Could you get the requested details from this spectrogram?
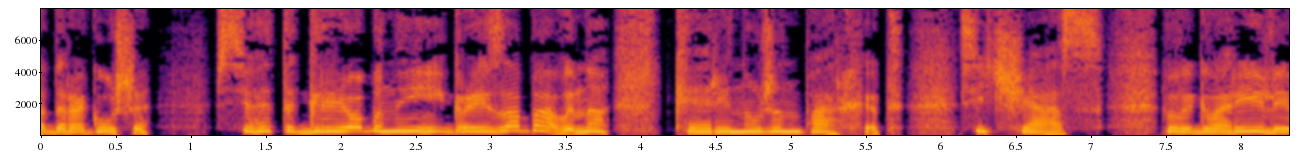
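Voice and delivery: high-pitched nagging lady; petulant tipsy feminine complaint; whining drunk woman. A narrator's reading. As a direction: whine and insist in a high voice. Drunk woman nags, demanding velvet.

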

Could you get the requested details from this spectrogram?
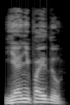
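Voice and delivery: curt refusal. A narrator's reading. Boromir refuses to enter Moria, curtly. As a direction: refuse point-blank, cutting it short. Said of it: "отрезал Барамир".

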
